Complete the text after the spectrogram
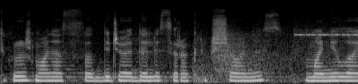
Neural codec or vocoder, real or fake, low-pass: none; real; 14.4 kHz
